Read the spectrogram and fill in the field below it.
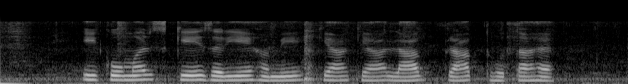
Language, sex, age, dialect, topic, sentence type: Hindi, female, 18-24, Marwari Dhudhari, agriculture, question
